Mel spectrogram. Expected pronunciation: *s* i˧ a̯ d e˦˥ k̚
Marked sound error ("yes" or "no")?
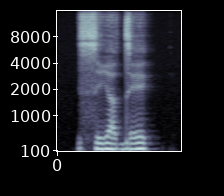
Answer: no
